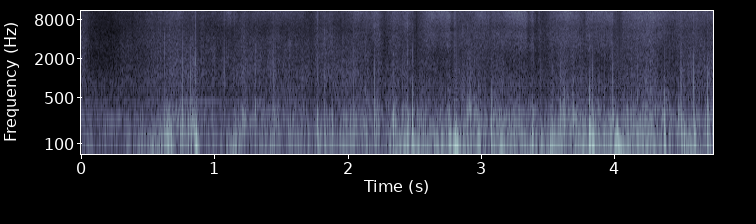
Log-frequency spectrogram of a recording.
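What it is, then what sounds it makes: Sherpa fleece blanket. Long white acrylic nails and fingertips scratch and drag through the pile of a large, soft, white fluffy sherpa faux-fleece blanket lying flat. The result is a dense, continuous, low, muffled rustling and rumbling, broken by brief soft scratchy bumps. It grows slightly louder as it goes.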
